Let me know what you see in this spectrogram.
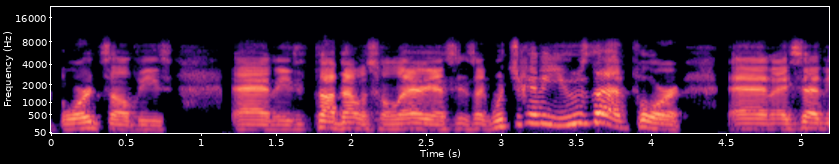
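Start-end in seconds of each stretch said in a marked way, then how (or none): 2.9-4.2 high-pitched curious Minnesotan; imitated Minnesotan, pitched way up; Minnesotan accent. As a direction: ask it in a swooping Minnesota lilt. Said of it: "talked like that. It was hilarious".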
